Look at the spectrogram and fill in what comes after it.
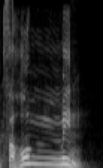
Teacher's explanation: ليه تنوين واتى بعده ميم الثانيه اسمها ادغام تماثل صغير ليه ميم ساكنه ادغمت في الميم المتحركه بعدها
